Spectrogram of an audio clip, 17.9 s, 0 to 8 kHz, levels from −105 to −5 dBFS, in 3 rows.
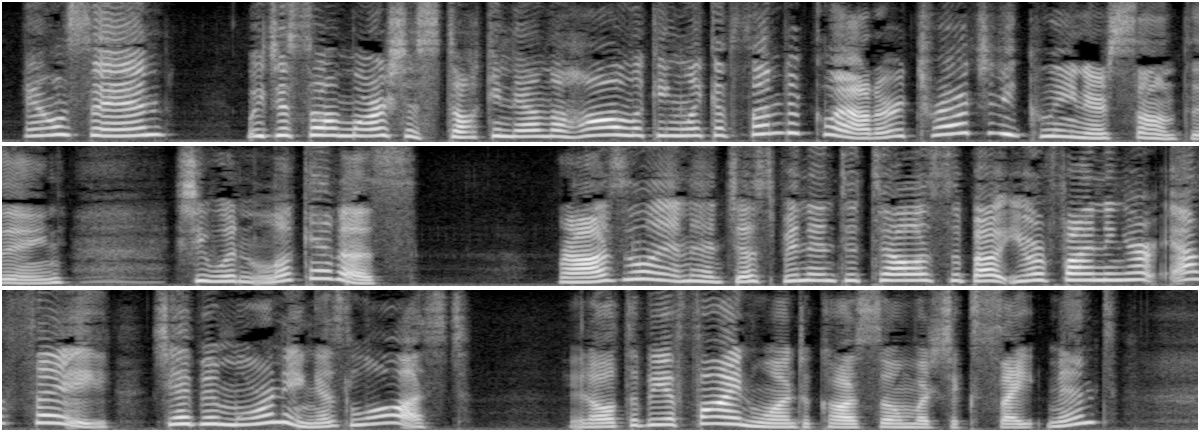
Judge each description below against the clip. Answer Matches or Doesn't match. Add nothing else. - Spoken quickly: Doesn't match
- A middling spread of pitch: Doesn't match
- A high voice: Matches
